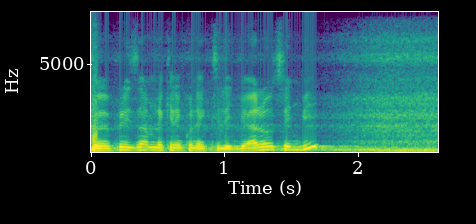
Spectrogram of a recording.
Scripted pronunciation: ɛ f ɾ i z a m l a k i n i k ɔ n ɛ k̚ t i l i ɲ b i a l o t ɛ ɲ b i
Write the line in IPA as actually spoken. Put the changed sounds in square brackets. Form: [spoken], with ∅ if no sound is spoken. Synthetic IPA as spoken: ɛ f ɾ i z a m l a k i n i k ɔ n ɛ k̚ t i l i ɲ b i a l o [s] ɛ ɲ b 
